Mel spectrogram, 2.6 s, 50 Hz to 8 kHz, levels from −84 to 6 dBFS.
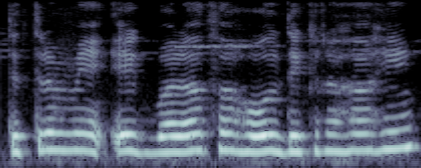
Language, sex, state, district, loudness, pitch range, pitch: Hindi, female, Madhya Pradesh, Bhopal, -14 LUFS, 255-275 Hz, 260 Hz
